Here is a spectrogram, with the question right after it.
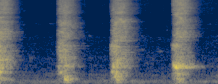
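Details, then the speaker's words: A dog coughing up a hairball, which the owner says happens all the time: four short, harsh hacking bursts about every half second. "If y'all hear that, that's just my dog coughing up a hairball. Sorry you guys had to hear that. That's my dog. He does that all the time."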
